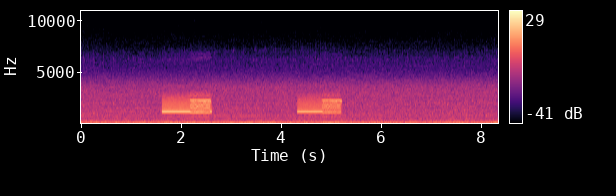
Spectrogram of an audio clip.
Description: Packet radio (AX.25, as in APRS), 1200 baud, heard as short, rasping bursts, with radio hiss and street noise.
